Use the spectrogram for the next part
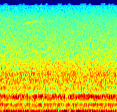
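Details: British honey bee colony swarming and being coaxed into a hive by a beekeeper; even, continuous buzzing drone with a strong low hum and no other clear sounds.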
